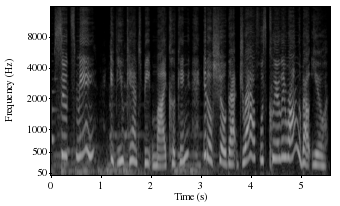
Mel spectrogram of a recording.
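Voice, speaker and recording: A proud, tradition-bound female chef with a high, expressive voice. She is haughty and sharply critical, with a touch of game music behind. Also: measured pace, heavily acted. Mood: smug. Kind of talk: video game dub acting.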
